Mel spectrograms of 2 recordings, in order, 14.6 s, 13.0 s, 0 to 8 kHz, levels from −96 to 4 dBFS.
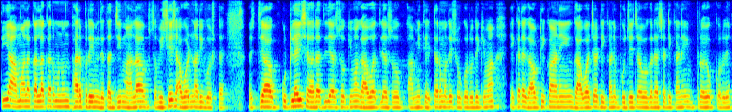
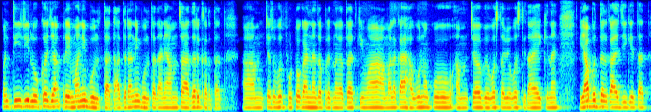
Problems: background sounds at intervals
